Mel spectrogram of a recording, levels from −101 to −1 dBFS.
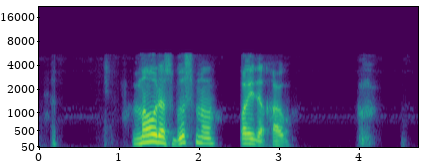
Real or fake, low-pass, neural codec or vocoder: fake; 5.4 kHz; codec, 16 kHz in and 24 kHz out, 0.8 kbps, FocalCodec, streaming, 65536 codes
